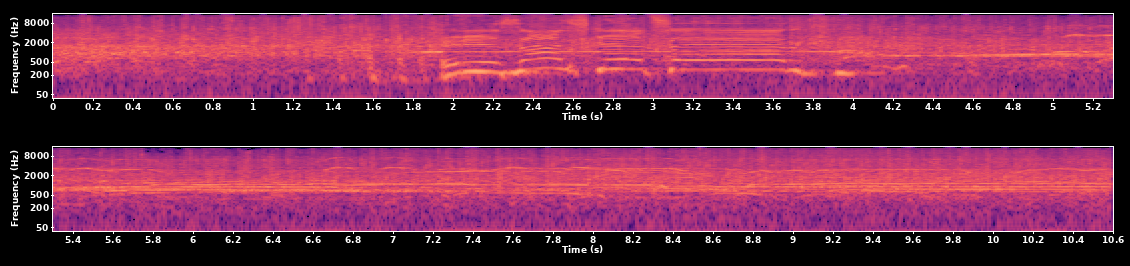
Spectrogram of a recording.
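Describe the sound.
An audience claps steadily and densely from start to finish. Loud sung or shouted voices rise over the applause for a couple of seconds, followed by faint sustained tones beneath the clapping.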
